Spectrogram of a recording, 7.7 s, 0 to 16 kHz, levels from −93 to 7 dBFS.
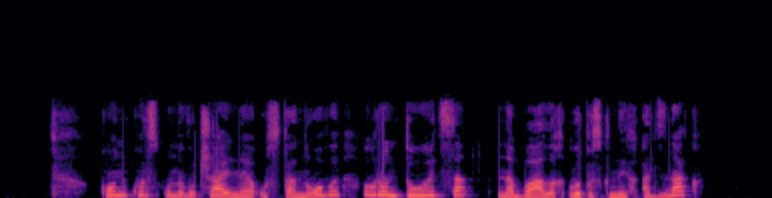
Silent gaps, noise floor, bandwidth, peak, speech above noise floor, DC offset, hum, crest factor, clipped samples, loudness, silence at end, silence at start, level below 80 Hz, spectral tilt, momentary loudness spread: none; -90 dBFS; 8.2 kHz; -16 dBFS; 59 dB; under 0.1%; none; 16 dB; under 0.1%; -32 LUFS; 0.75 s; 0.5 s; -70 dBFS; -5.5 dB/octave; 8 LU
